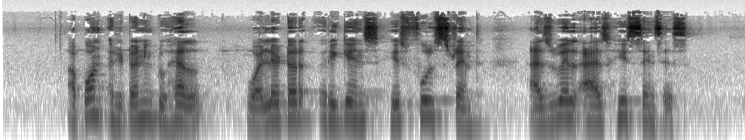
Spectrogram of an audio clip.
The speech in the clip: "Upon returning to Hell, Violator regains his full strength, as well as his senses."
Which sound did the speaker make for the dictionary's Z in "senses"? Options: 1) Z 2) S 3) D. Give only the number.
2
